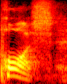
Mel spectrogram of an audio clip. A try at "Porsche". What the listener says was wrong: The word is Porsche. The E you pronounce. You pronounce E.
